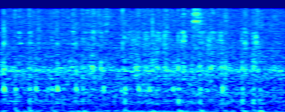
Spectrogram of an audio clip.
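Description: Light ticking and scratching of a stylus writing on a drawing tablet, over a faint steady electrical hum.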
